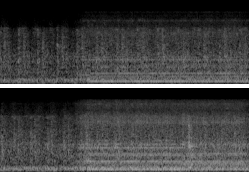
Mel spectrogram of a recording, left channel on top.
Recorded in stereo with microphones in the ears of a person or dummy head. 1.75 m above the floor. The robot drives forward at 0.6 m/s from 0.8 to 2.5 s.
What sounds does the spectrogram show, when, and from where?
Only background noise.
